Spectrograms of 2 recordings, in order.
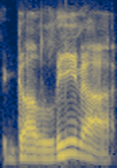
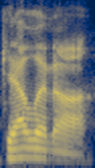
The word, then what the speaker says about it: Galena: oh yeah, it is pronounced Galena, not Galena.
